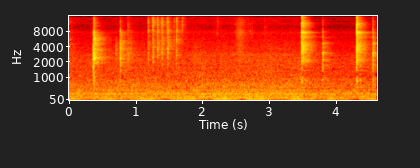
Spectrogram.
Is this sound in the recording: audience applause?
no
